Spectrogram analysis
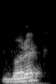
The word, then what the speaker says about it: börek: How do you pronounce it in Turkish? Börek?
